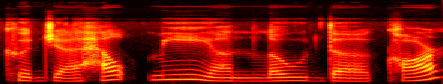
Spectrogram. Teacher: It's a yes no question, so it'll go up.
